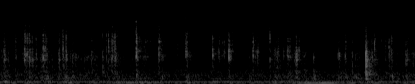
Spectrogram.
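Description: Long nails and fingertips of both hands type steadily on a full-size black plastic computer keyboard with hollow keys, resting on a wooden desk. The taps are quick, hollow, bright plastic clicks over a faint low hum, with one sharper, louder clack near the end.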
